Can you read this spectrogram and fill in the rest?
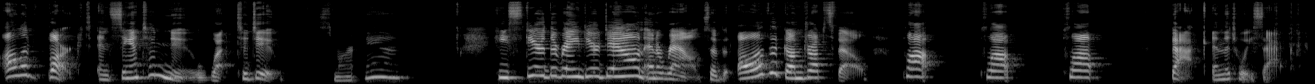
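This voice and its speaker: A woman reads a children's story aloud in a high, bright voice with very lively pitch. She plays up the drama with pauses and drops into hushed, chatty asides to the young listeners. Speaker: teacher reading a picture book aloud to children.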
